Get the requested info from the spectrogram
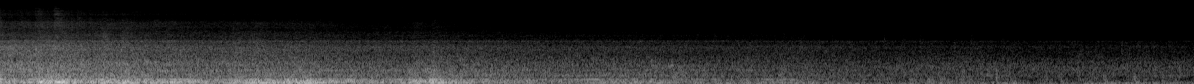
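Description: Shinkansen train running past on the station tracks, a loud rumble with a low steady hum. The rumble fades away over about the first five seconds, leaving only faint background noise.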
